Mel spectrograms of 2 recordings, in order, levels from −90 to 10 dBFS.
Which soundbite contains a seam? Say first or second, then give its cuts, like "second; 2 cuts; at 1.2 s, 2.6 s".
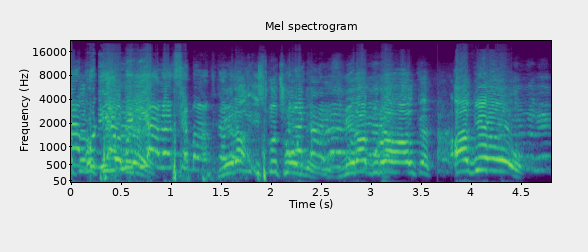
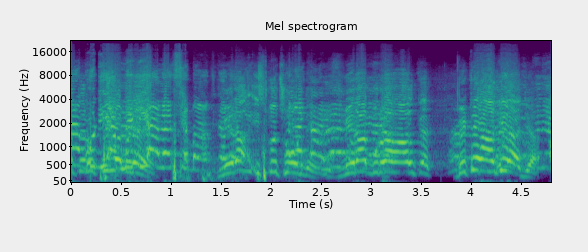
first; 1 cut; at 3.7 s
